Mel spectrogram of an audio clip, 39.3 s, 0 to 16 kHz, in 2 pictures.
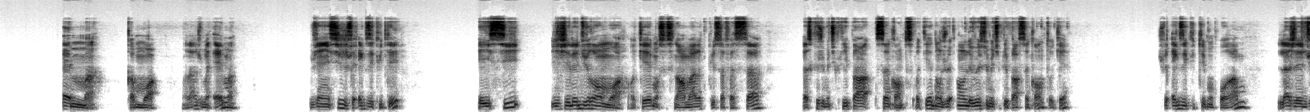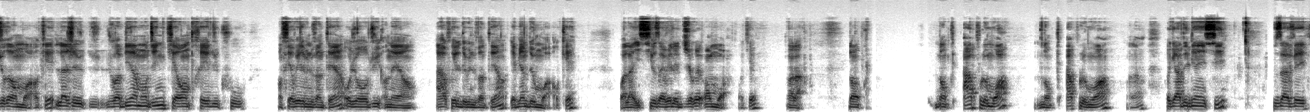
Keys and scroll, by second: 1.9 m, 15.4 BackSpace.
